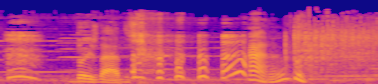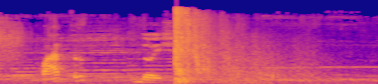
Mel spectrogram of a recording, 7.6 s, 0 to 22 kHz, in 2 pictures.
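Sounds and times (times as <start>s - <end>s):
speech: 0.1s - 3.2s, 4.2s - 5.8s
laughter: 1.3s - 2.8s
single loud gunshot sound effect with tail: 5.5s - 6.7s.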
